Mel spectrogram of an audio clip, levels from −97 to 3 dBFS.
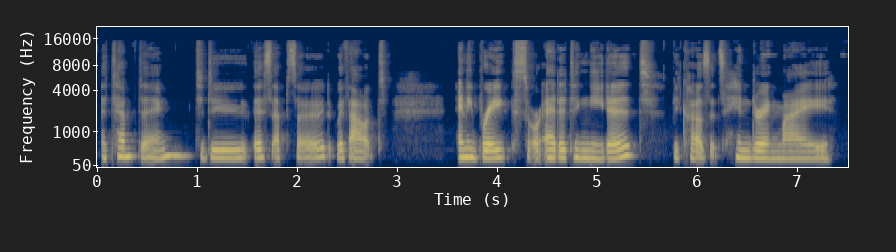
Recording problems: none

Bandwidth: 14.5 kHz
